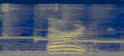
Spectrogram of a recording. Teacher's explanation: I know that I should put the stress on the second syllable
